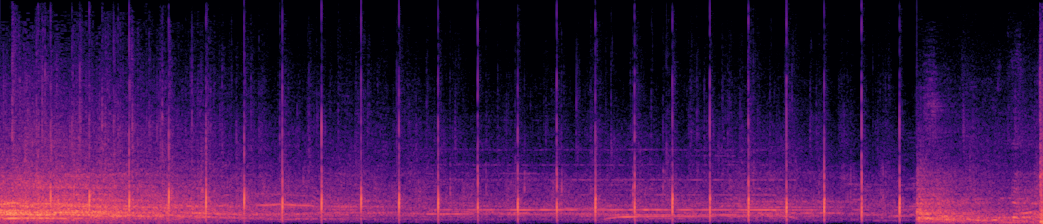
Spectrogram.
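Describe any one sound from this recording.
A volleyball is bounced on a hard floor before a serve.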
